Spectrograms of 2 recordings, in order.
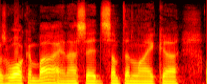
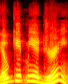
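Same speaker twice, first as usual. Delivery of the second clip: bossy, demanding, pitched up, full of attitude; 8 semitones higher than usual. Retelling a girl's demand for a drink, imitating someone saying it with attitude. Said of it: "she said it kinda with an attitude".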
